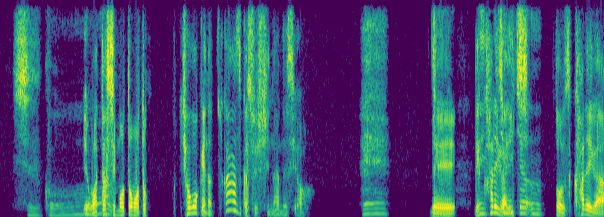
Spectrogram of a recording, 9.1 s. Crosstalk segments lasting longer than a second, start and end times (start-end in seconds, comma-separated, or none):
6.4-8.0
